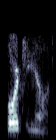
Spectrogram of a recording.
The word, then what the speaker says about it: Forgione: How do you pronounce his last name? Forgione.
